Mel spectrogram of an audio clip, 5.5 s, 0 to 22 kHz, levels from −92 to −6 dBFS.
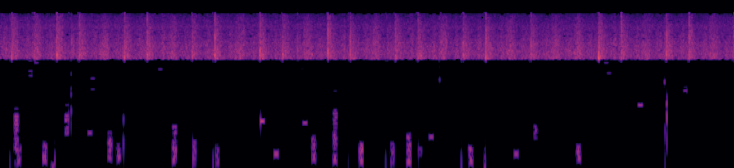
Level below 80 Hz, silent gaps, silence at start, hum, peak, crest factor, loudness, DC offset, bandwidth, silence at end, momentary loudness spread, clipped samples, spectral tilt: -84 dBFS; none; 0 s; none; -18 dBFS; 24 dB; -40 LUFS; under 0.1%; 17 kHz; 0 s; 2 LU; under 0.1%; -1 dB/octave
